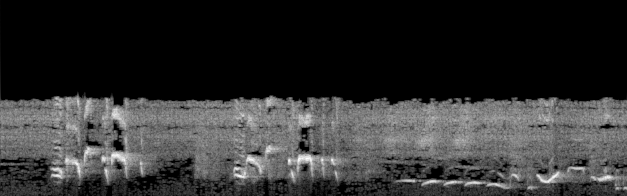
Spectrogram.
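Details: Master song of a white-rumped shama, used to provoke rivals: high jumbled chips and squeaks, a pause, more bright chatter, then a series of descending whistled notes and twisting phrases. Constant high insect background.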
